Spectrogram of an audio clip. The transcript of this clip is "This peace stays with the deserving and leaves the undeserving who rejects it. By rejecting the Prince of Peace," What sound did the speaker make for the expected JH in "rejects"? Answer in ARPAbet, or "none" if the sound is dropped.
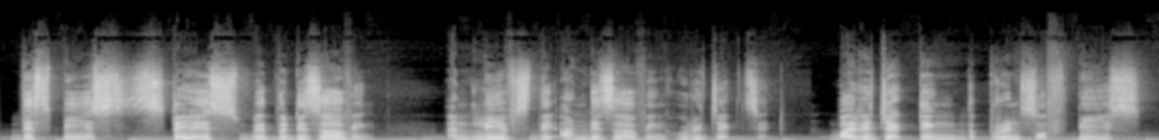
JH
